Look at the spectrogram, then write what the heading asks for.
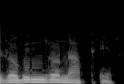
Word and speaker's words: রবীন্দ্রনাথের: ঈশ্বরচন্দ্র বিদ্যাসাগর থেকে বঙ্কিম রবীন্দ্রনাথের হচ্ছে, এটা উচ্চারণটি হবে রবীন্দ্রনাথের, থ হবে, ত আসছে।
